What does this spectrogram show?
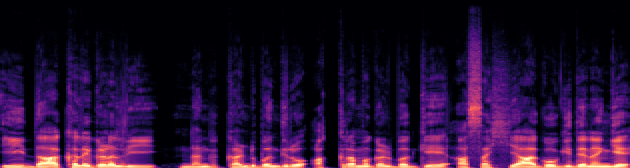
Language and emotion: Kannada, disgusted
